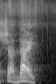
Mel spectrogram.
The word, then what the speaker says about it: Shaddai: Y es el santo nombre de Shin Dalet Yud, que se pronuncia Shaddai.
